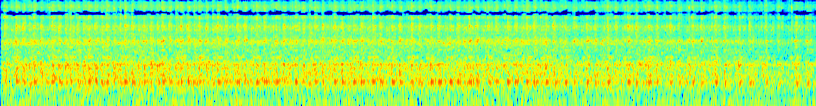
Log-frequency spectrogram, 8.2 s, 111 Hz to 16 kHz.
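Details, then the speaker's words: Land Rover LR4 started cold, thermostat likely not open: uneven, stumbling, ragged idle, then it dies; owner suspects timing chain slap rather than a blown head gasket; rough running. "it oh it's not liking something and it just died on me well I'm going to restart it"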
